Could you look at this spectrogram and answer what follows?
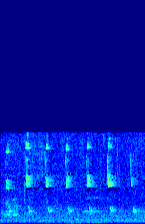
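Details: Marsh tit (Poecile palustris), call.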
